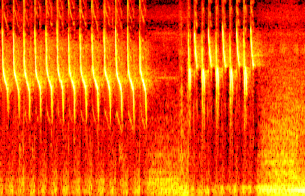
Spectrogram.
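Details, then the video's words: Ciblek semi (bar-winged prinia) delivering a long, even run of loud, piercing down-slurred chirps, about four per second, then a shorter, higher series, with faint low noise at the end. "suara burung CIBLEK SEMI GACOR Ngebren Ampuh untuk Pancingan Ciblek Kristal dan Masteran Ciblek"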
